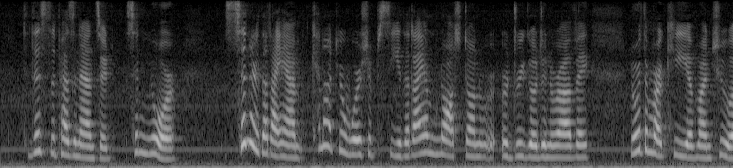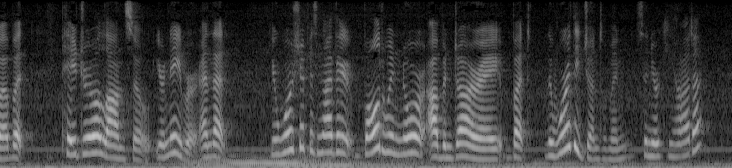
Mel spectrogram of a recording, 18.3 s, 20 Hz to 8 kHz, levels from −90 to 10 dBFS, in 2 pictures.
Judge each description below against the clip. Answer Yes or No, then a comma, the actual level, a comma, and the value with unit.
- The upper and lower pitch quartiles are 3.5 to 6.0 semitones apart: Yes, wide, 5.5 semitones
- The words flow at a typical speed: Yes, average, 155 wpm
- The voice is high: Yes, high, 240 Hz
